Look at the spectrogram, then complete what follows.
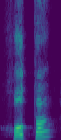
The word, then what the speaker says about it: jota: Jota has a strong breath sound, similar to the h in English.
